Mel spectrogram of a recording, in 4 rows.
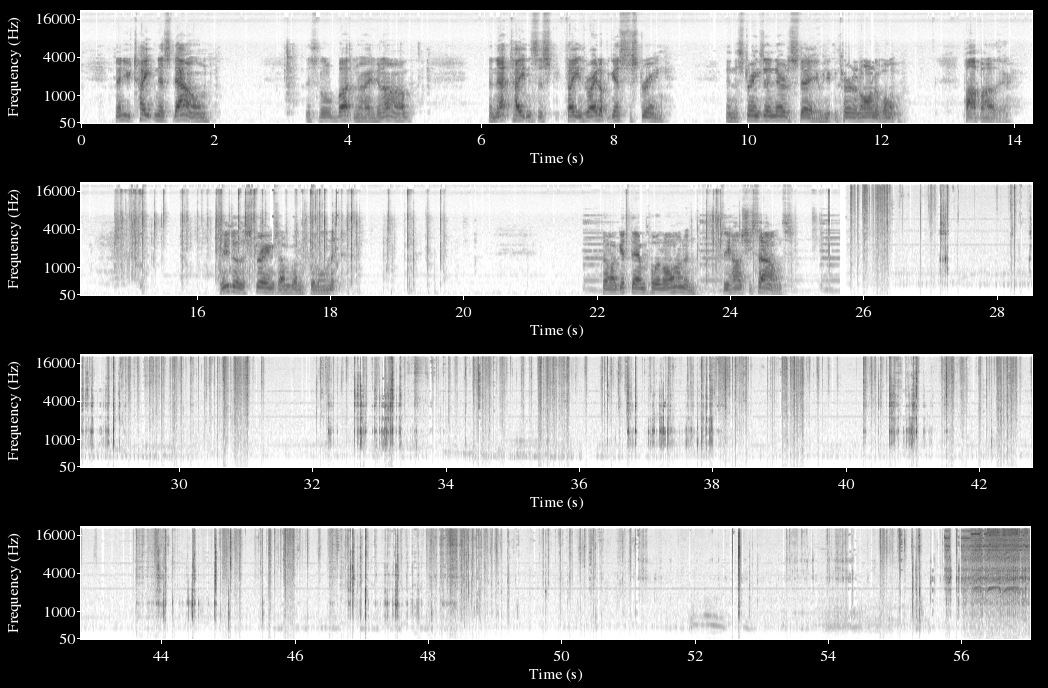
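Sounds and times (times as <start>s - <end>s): guitar strings and parts handled: 14.8s - 19.5s, 23.4s - 24.4s, 25.4s - 27.4s, 28.2s - 31.3s, 32.0s - 42.8s, 43.6s - 51.6s, 52.5s - 57.0s.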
